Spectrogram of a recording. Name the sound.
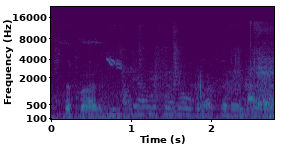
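small birds chirping outdoors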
